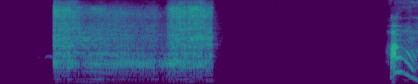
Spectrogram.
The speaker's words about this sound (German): war das gerade ein bremsendes Auto?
